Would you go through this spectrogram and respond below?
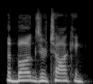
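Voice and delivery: ordinary talk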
